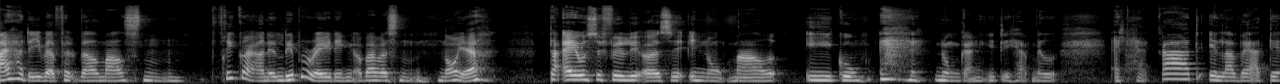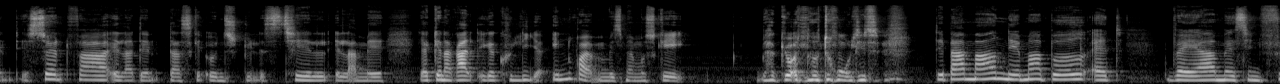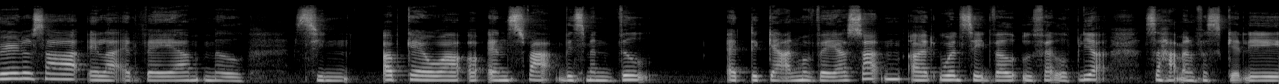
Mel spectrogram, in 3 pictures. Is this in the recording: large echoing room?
no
